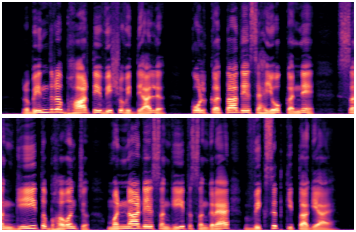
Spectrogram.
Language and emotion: Dogri, neutral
